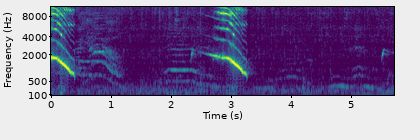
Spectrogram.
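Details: A wild Black-naped oriole, said to carry abundant fill-in material in its song, gives two loud nasal calls about three seconds apart, each sliding steeply downward. Short soft whistles come between them.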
